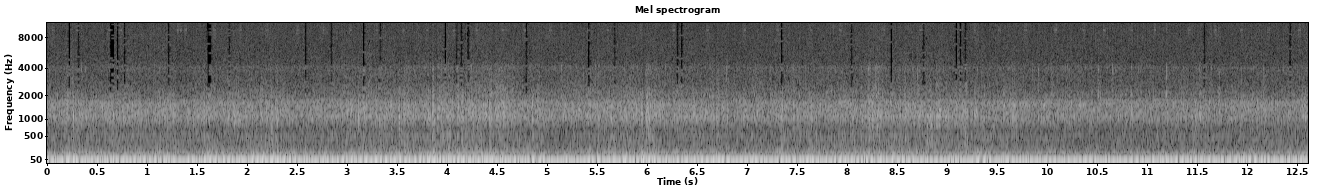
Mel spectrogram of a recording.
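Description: A car drives along a wet road with a steady rumble of engine and tyres.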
